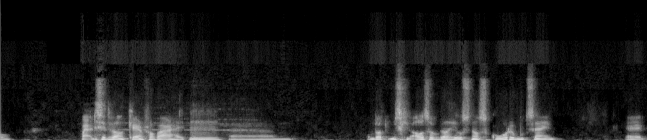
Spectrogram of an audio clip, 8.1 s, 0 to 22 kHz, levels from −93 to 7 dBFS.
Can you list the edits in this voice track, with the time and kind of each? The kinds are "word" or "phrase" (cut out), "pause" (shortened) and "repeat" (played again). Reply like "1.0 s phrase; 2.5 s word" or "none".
none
